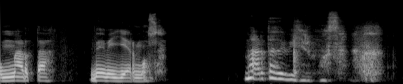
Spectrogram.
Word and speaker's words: Martha: villahermosa marta vivir cosas aunque los gringos de repente me dicen marzo y hay otros que cuando yo les digo no es que sin la h bueno mi nombre llevará che pero siquiera pronuncien se dice en mora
